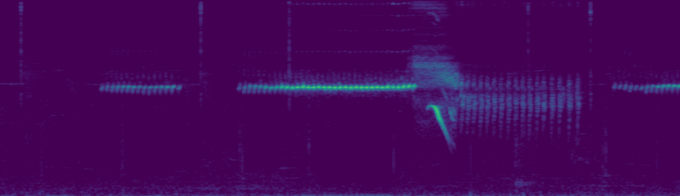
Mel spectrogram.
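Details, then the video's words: Common iora singing, used to encourage other ioras to sing: repeated level, rapidly pulsed whistles, one ending in a falling slur that is partly masked by a brief noisy burst, then a fainter trill and a new one starting. "Burung Cipow Gacor Cocok Buat Pancingan Cipow Di Rumah Biar Ikut Gacor"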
